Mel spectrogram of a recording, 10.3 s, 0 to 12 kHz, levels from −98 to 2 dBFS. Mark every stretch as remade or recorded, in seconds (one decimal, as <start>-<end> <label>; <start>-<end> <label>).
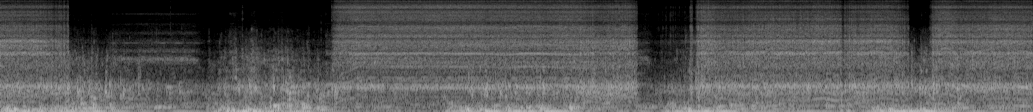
0.0-1.9 recorded; 1.9-3.1 remade; 3.1-3.7 recorded; 3.7-4.5 remade; 4.5-10.3 recorded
